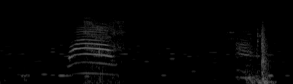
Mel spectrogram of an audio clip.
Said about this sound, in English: I'm going to murder that cat's face. If it don't stop meowing.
